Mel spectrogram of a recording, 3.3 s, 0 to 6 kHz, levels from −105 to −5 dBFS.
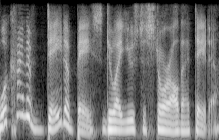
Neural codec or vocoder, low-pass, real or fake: codec, 16 kHz, 1.1 kbps, Voila-Tokenizer; 5.4 kHz; fake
